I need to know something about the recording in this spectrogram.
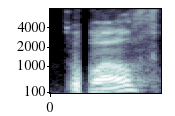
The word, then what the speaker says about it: Guelph: How do you spell that? But Guelph, Guelph.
